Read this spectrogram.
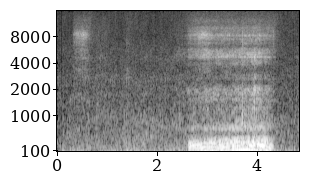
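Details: Mother, who denies snoring, asleep: quiet breathing, then one loud, drawn-out rattling snore on an in-breath in a quiet room.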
